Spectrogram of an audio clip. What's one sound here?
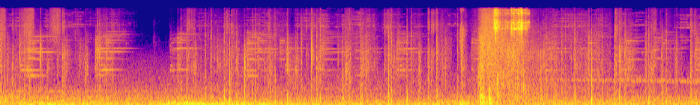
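Footsteps patter steadily on hard ground.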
